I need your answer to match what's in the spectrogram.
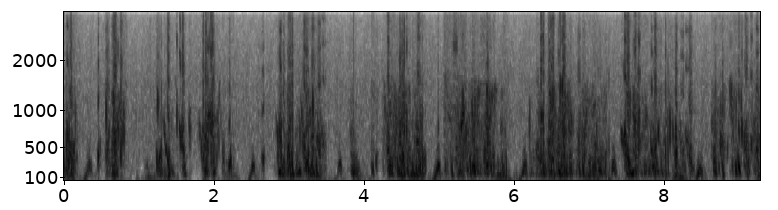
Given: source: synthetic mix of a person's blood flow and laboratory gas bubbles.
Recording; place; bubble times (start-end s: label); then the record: Doppler ultrasound of blood flow; precordium
0.00-0.19 s: bubbles
0.42-0.84 s: bubbles
1.22-1.72 s: bubbles
1.78-2.26 s: bubbles
2.63-2.70 s: bubbles
2.79-3.51 s: bubbles
3.79-3.92 s: bubbles
4.08-4.21 s: bubbles
4.25-4.84 s: bubbles
5.06-5.95 s: bubbles
6.17-7.29 s: bubbles
7.41-8.42 s: bubbles
8.62-9.29 s: bubbles
From the record:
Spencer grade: 4 (maximum detectable bubble signal sounding continuously throughout systole and diastole of every cardiac period, and overriding the amplitude of the normal cardiac signals); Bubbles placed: only in the low amplitude regions of the cardiac cycle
